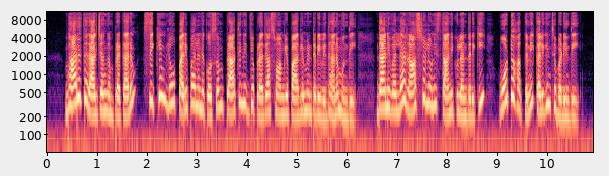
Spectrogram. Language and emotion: Telugu, neutral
